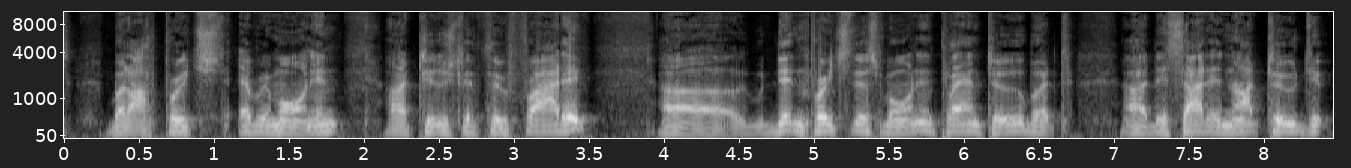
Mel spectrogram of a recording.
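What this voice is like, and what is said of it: Raspy, slightly hoarse voice. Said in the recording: “my throat is a little bit raspy ... I'm a little hoarse”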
